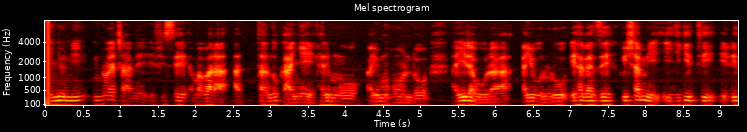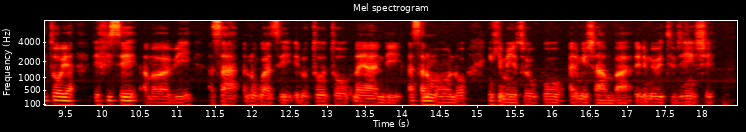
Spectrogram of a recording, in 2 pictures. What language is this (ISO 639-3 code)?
run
